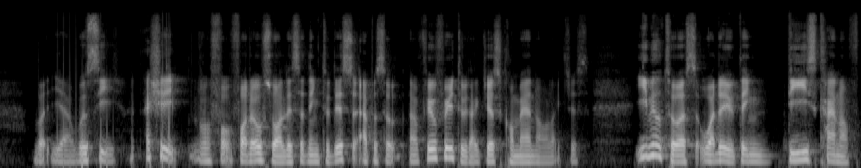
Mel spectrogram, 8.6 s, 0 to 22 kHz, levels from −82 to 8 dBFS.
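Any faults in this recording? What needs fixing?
Periodic USB or driver dropouts appear from 0.08 s to 1.88 s. Something on the system stalls the USB bus or the audio driver every 0.062 s, and each stall drops about 2 ms of the speech outright, with no silence in its place. That gives around thirty evenly spaced gaps, about sixteen per second, heard as a steady run of ticks that sound only while the speech is present. To prevent it, find and stop the background task or power-management feature interrupting the USB audio path, and update or reconfigure the driver.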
